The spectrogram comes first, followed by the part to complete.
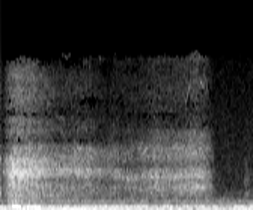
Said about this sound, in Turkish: Ve ikinci nefes düşüncelerimiz için kocaman büyük bir nefes alıyoruz.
